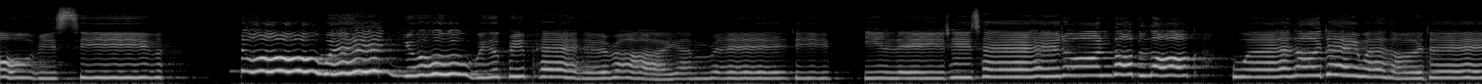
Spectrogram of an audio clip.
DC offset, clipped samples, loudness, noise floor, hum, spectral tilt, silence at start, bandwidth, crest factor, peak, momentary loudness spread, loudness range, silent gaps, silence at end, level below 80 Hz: under 0.1%; under 0.1%; -26 LUFS; -62 dBFS; none; -2 dB/octave; 0 s; 15.5 kHz; 16 dB; -10 dBFS; 14 LU; 10 LU; none; 0 s; -62 dBFS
